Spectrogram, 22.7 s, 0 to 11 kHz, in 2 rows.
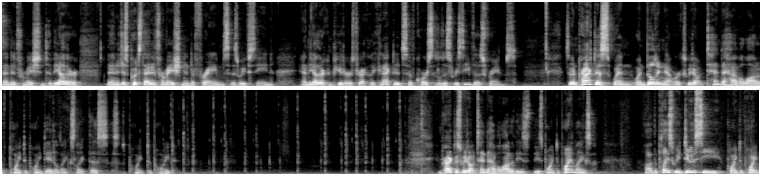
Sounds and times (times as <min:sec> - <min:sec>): Speech: 0:00.0 - 0:07.8, 0:08.5 - 0:14.0, 0:17.9 - 0:20.3, 0:21.0 - 0:22.7.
